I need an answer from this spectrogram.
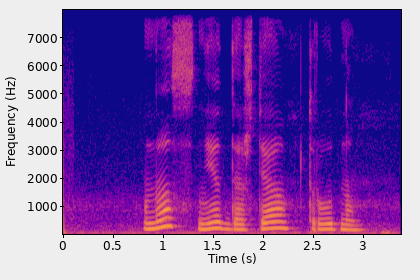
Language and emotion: Russian, sad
